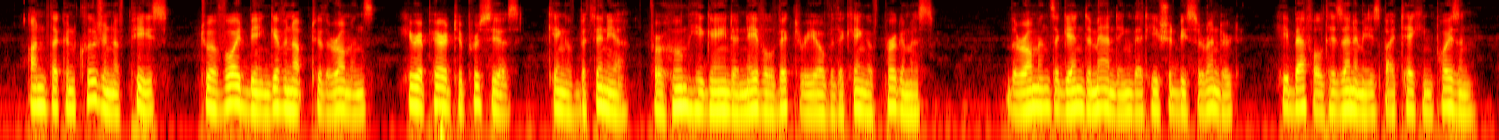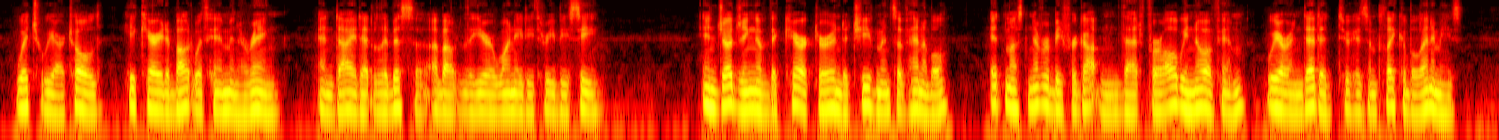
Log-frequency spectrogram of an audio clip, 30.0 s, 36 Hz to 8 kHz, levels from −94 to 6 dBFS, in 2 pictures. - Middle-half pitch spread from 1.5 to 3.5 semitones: Yes, narrow, 2.5 semitones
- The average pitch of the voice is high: No, low, 115 Hz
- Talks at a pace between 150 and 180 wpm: No, average, 195 wpm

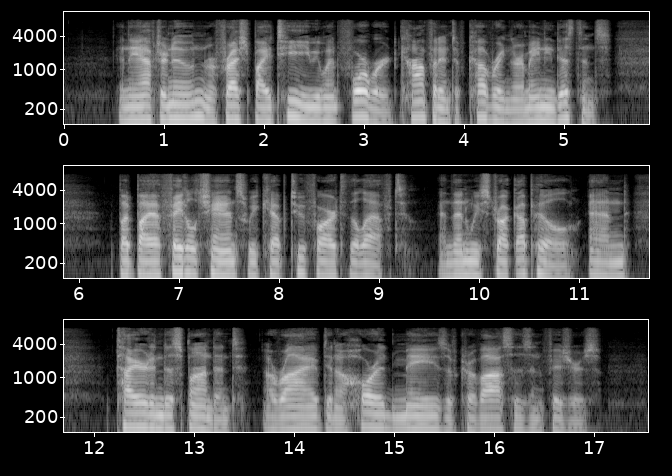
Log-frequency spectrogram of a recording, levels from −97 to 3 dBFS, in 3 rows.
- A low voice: Yes, low, 105 Hz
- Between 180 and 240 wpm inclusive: No, average, 155 wpm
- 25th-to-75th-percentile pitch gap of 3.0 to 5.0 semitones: No, narrow, 2.6 semitones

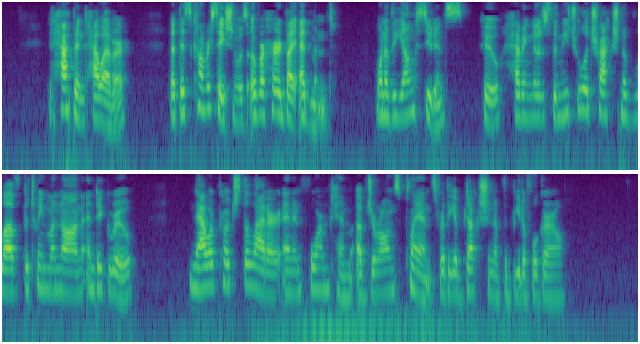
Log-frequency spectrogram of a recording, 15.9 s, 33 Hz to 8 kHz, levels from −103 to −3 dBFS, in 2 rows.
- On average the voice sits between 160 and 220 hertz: Yes, medium, 185 Hz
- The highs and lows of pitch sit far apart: No, average, 3.6 semitones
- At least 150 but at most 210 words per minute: Yes, average, 170 wpm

